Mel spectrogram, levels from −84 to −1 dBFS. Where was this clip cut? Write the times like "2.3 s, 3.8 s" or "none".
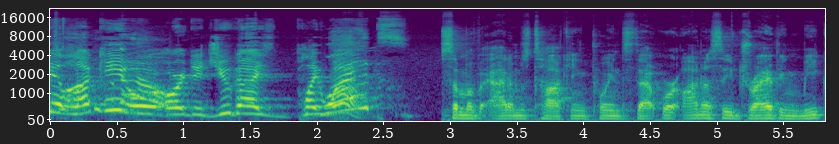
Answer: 3.0 s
